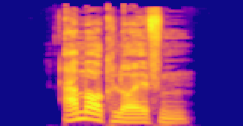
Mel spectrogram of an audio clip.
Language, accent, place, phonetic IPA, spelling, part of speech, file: German, Germany, Berlin, [ˈaːmɔkˌlɔɪ̯fn̩], Amokläufen, noun, De-Amokläufen.ogg
- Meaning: dative plural of Amoklauf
